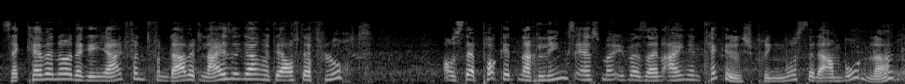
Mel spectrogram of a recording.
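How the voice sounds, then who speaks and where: A man's voice: sits high, normal speed, a bit bright, highs cut off. A man giving live play-by-play commentary on an American football game.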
